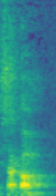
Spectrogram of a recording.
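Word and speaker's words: succumb: कोई आदमी सरेंडर करता है, सकम कर देता है, तो जब एम भी आएगा ना तो मैं साउंड बोला जाएगा, बी साइलेंट रहता है इसमें, सकम।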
